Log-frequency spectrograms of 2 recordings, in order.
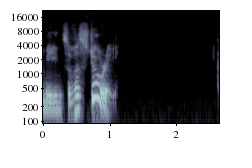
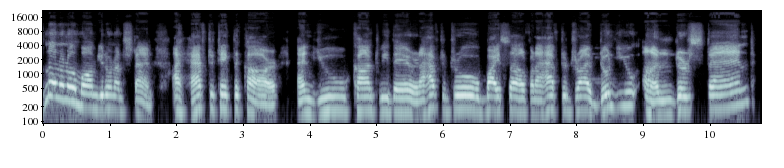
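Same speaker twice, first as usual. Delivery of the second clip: begging, wheedling son; 6 semitones higher, 4 dB louder than usual. Retold or imitated. Son begging his mother for the car keys, wheedling. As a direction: plead like an exasperated kid wheedling Mom. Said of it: "the child begs and pleads and wheedles".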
